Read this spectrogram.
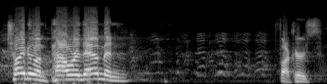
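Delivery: normal talking voice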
